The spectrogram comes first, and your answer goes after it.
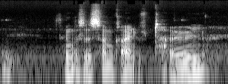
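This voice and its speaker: A man talks very slowly in a gravelly voice, narrating hands-on tinkering. He pauses and thinks aloud as he goes. A clear hum and noise sit behind him. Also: on the low side, level tone, warm tone. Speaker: host of electronics tinkering videos. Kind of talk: casual hands-on workbench narration.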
